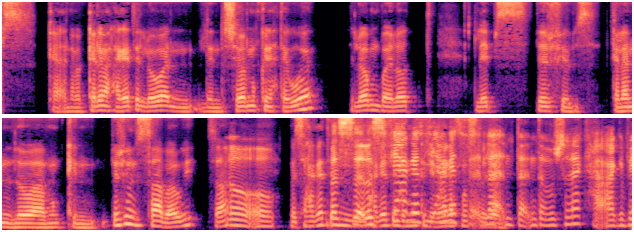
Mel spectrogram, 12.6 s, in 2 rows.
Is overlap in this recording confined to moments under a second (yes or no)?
no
